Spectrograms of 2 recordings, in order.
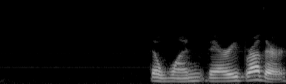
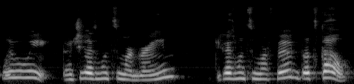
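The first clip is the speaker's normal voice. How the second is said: calling them back; 7 semitones higher than usual. Acted. Joseph calling brothers back.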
